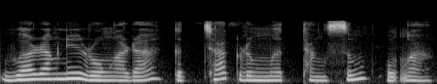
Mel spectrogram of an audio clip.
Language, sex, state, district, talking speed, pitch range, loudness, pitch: Garo, female, Meghalaya, North Garo Hills, 80 wpm, 185-245 Hz, -17 LUFS, 195 Hz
